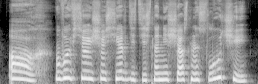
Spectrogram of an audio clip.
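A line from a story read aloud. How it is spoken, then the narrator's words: Sighing. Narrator (Russian): вздохнула Шейла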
